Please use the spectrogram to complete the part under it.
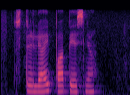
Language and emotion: Russian, neutral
